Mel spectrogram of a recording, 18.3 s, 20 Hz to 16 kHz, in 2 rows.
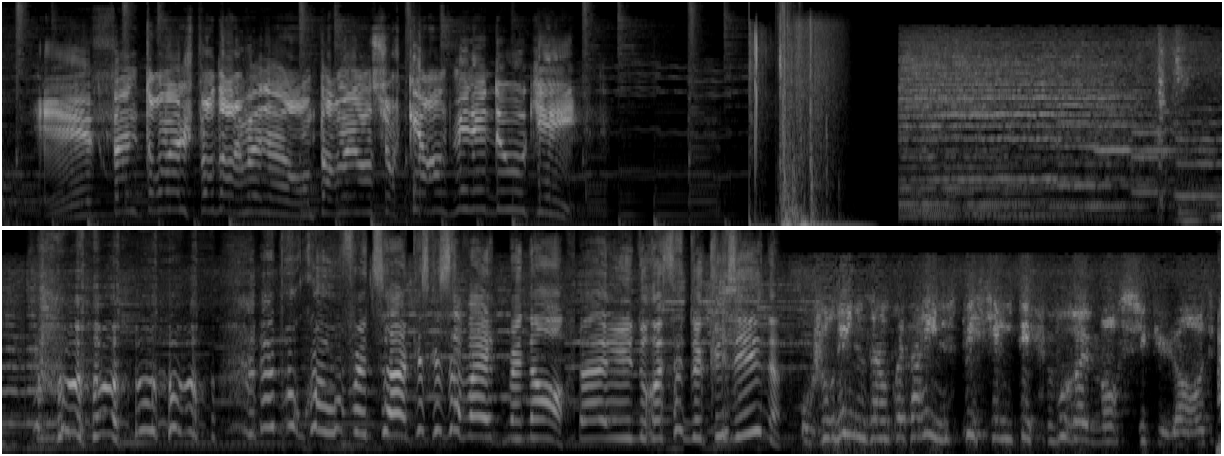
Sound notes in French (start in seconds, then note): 5.4 se craque lui-même la nuque; 9.4 pleurs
